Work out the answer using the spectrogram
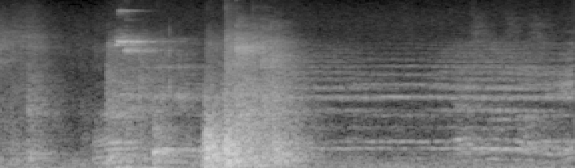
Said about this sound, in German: Die Tür muss noch auf. Und hier die Tür zu.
